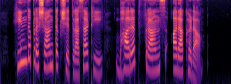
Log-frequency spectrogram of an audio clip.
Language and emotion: Marathi, neutral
